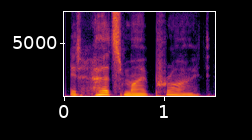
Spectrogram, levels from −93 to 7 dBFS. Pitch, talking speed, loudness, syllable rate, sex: 140 Hz, 160 wpm, -18 LUFS, 3.9 syllables/s, male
